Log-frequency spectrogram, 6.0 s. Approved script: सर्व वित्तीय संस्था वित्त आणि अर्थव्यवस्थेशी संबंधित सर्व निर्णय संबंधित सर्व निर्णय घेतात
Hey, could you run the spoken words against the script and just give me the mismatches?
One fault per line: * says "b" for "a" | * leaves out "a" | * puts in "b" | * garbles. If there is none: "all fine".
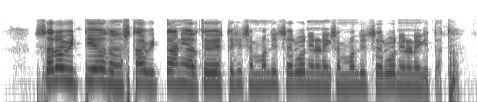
all fine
